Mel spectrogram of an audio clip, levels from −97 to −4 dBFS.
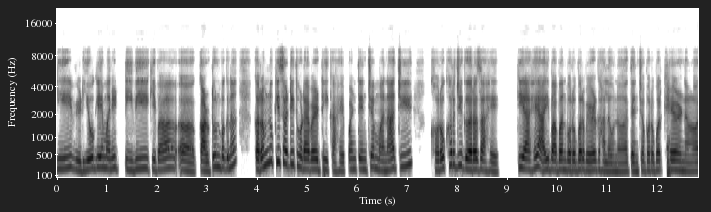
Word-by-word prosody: ही 210 +3 -2
video 190 0 0
game 230 -1 +1
आणि 215 +3 -2 0.2
TV 205 +3 -3
किंवा 195 -1 -2 0.3
अ, 175 -3 +1
cartoon 185 +8 +3
बघणं 230 +5 -1 0.4
करमणुकीसाठी 300 - +2
थोड्या 205 -5 +3
वेळ 200 - +4
ठीक 190 -3 -5
आहे. 170 0 -5
पण 205 0 -3
त्यांच्या 200 +3 -2
मनाची 210 +8 -2 0.5
खरोखर 215 +10 +1
जी 275 +2 -2
गरज 195 -1 +7
आहे, 170 -4 -3 0.4
ती 230 0 +1
आहे 200 +2 +2
आई-बाबांबरोबर 190 -2 +3
वेळ 180 +1 +2
घालवणं, 160 -2 -4
त्यांच्याबरोबर 175 +2 -2
खेळणं, 170 -3 -1
195 Hz, 130 wpm, -23 LUFS, 180-220 Hz, 0.5 s, गरज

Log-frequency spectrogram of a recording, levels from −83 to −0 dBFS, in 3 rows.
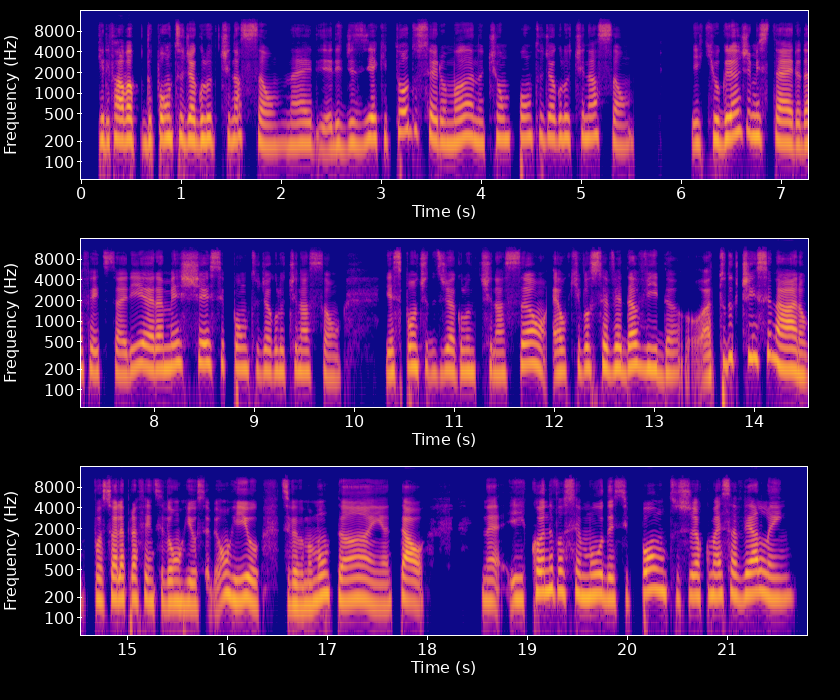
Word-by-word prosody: que 215 - -1
ele 200 - -3
falava 210 -1 +6
do 205 +2 -2
ponto 225 +1 +1
de 215 - +4
aglutinação 210 -3 -1
né, 180 +1 -4
ele 165 -4 -8
ele 170 +3 -4
dizia 190 +5 0
que 215 0 -10
todo 275 +5 -1
ser 215 -6 -1
humano 200 +2 0
tinha 220 +3 -5
um 215 - -2
ponto 225 +1 -5
de 225 - -1
aglutinação, 220 -4 -3 0.6
e 185 +1 -4
que 215 - -4
o - - +4
grande 250 +6 +3
mistério 195 -5 +1
da 185 - -1
feitiçaria 190 +3 -2
era 205 0 +3
mexer 235 +2 0
esse 235 0 -1
ponto 205 -3 -4
de 195 - -3
aglutinação, 185 -4 -4 0.5
e 175 - 0
esse 180 - -2
ponto 215 0 0
de 180 +1 -4
aglutinação 190 +4 -1
é 180 - 0
o 190 - -1
que 210 - -9
você 215 +1 +1
vê 210 +2 +3
da 225 +4 +5
vida, 185 -5 -2 0.4
tudo 300 - -1
que - - -18
te 300 - 0
ensinaram, 205 - +4
você 190 0 +1
olha 195 0 +5
para 195 - 0
frente 180 -1 -3
você - - -7
vê 170 - -1
um 175 - +2
rio 165 -1 -1
você - - -9
vê - - -8
um 225 - +1
rio, 185 -4 +3 0.2
você - - -7
vê 155 - +4
uma 155 +1 -1
montanha 185 -5 +1
tal, 175 -5 +5 0.6
né, 180 -1 -2
e 190 +3 -1
quando 240 +2 +4
você 240 -2 -1
muda 210 -1 +3
esse 190 +1 -7
ponto 240 -4 +2
você 210 +3 -3
já 210 - +3
começa 215 +1 0
a - - +2
ver 220 +3 +3
além. 205 -4 +2
205 Hz, 215 wpm, -23 LUFS, 185-220 Hz, 0.6 s, falava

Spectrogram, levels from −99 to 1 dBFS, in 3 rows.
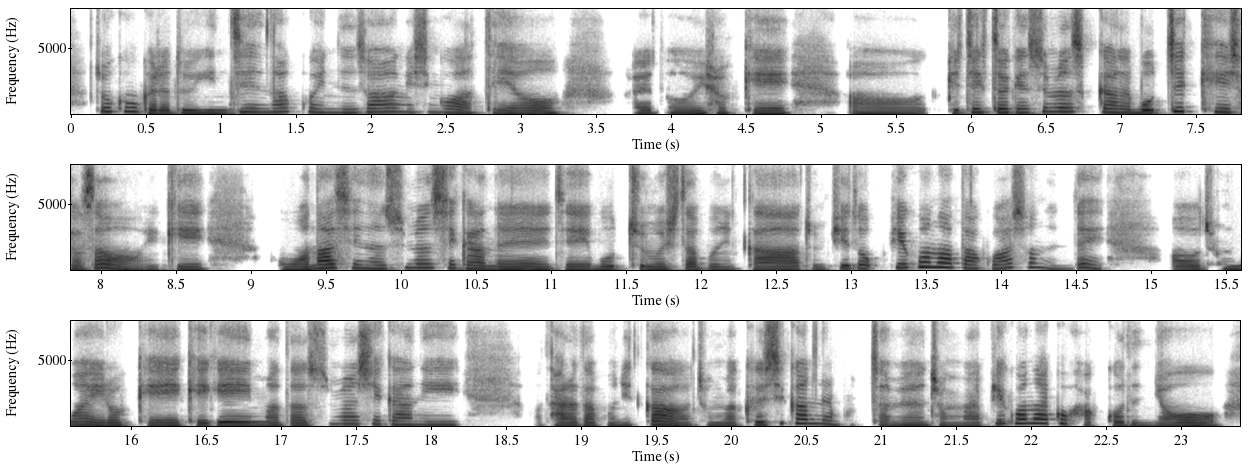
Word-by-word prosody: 쪼끔 300 0 -2
그래도 205 -1 +2
인지는 205 +8 -1
하고 285 0 -5
있는 240 -2 -6
상황이신 275 -1 -3
것 250 - -5
같아요. 195 -2 0 0.5
그래도 200 -1 -2
이렇게 185 -1 0 0.4
어 180 -1 -2 0.2
규칙적인 255 +4 +1
수면 295 +2 0
습관을 260 -5 +2
못 210 -1 +4
지키셔서 270 - +2
이렇게 180 +1 -2 0.5
원하시는 250 +6 +3
수면 285 +4 -2
시간을 205 -8 +3
이제 175 -1 -1
못 195 +1 -2
주무시다 195 0 0
보니까 175 -1 +1
좀 175 -4 -7
피조 235 +4 -1
피곤하다고 300 -5 +2
하셨는데 280 -4 -3 0.5
어 200 -1 0
정말 195 +3 0
이렇게 185 -1 +1
개개인마다 195 0 +2
수면 275 +8 -5
시간이 240 -5 -2 0.5
어 - - -23
다르다 170 0 0
보니까 175 +3 +3
정말 175 -1 -4
그 210 - +1
시간을 310 -1 +2
못 220 - -13 0.2
자면 195 -2 -2
정말 170 -3 -1
피곤할 325 0 +2
것 310 -2 0
같거든요. 175 - 0
205 Hz, 300 characters per minute, -23 LUFS, 190-265 Hz, 0.5 s, 못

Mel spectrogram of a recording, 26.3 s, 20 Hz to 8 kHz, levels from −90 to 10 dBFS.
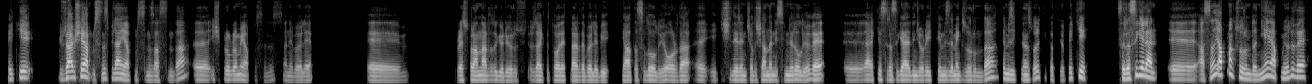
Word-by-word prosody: Peki, 170 +7 0 0.5
güzel 170 +6 +7
bir 175 - -3
şey 210 +4 +6
yapmışsınız, 145 - +4
plan 150 +1 +3
yapmışsınız 115 -3 -3
aslında. 110 - -5
Eee, 120 -2 -1
iş 130 -1 -14
programı 125 0 -3
yapmışsınız. 110 0 -10
Hani, 105 -1 -14
böyle, 105 +2 -6 1.1
eee, 105 -2 -4 1.1
restoranlarda 115 0 0
da 120 - -3
görüyoruz. 105 -2 -4
İşte, - - -30
özellikle 110 -1 -3
tuvaletlerde 110 -1 -2
böyle 105 -1 -2
bir 105 -1 -4 0.3
kâğıt 110 -1 0
asılı 115 +3 -6
oluyor. 115 0 0
Orada 110 0 -1
e 115 -2 -5
i 110 0 -16
kişilerin, 115 0 -4
çalışanların 115 +1 -2
isimleri 120 +2 -2
oluyor 120 +2 0
ve, 130 0 +6 0.4
eee, 110 -1 -7
herkes 120 0 -3
sırası 120 -1 -6
geldiğince 115 -1 +1
orayı 115 0 -2
temizlemek 115 0 -2
zorunda. 115 - -2
Temizledikten 130 -3 -1
sonra 150 +9 -2
tik 170 -5 -24
atıyor. 115 0 -9
Peki, 160 +2 +2 0.6
sırası 150 +9 +4
gelen, 205 -10 +7 0.2
eee, 130 -1 -2
aslında 160 - +1
yapmak 235 -1 +5
zorunda. 140 -7 +1
Niye 155 - 0
yapmıyordu 185 0 +1
ve 190 -1 +5
120 Hz, 125 wpm, -22 LUFS, 110-140 Hz, 1.1 s, güzel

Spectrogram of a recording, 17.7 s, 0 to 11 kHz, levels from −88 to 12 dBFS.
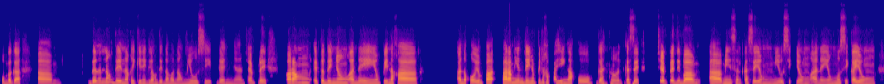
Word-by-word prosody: kumbaga, 190 -1 0 0.3
um, 180 -1 -1 0.6
gano'n 235 +5 -1
lang 290 +2 -2
din 245 -4 0
nakikinig 220 -1 -5
lang 205 0 -4
din 205 -1 -9
ako 200 -1 -7
ng 185 0 -9
music 220 -1 -9
ganiyan. 195 -2 -9
Siyempre 245 -1 -3 0.3
parang 260 +2 +5
ito 240 +1 0
din 240 0 -2
yung 245 -1 -4
ano, 225 +3 +1
eh, 235 -5 -1
yung 220 - -8
pinaka 215 -2 +4 0.8
ano 210 0 +1
ko 200 0 0
yung 225 +2 -4
pa 240 -1 +8 0.2
parang 255 +1 +9
'yun 270 -2 -4
din 265 0 +2
yung 260 - -8
pinakapahinga 230 -5 -3
ko 185 +1 -4
gano'n. 190 -2 -5
Kasi, 215 -1 -1 0.3
syempre 245 +2 +4
'di 250 - -2
ba, 240 -1 +7 0.2
ah, 195 -1 +6
minsan 215 0 -6
kasi 220 +1 -2
yung 205 -1 -12
music 200 0 -8
yung 195 0 -5
ano, 185 +1 -1
eh, 195 0 -5
yung 200 - -9
musika 210 -1 0
yung 200 -1 -3
215 Hz, 160 wpm, -22 LUFS, 200-240 Hz, 0.8 s, parang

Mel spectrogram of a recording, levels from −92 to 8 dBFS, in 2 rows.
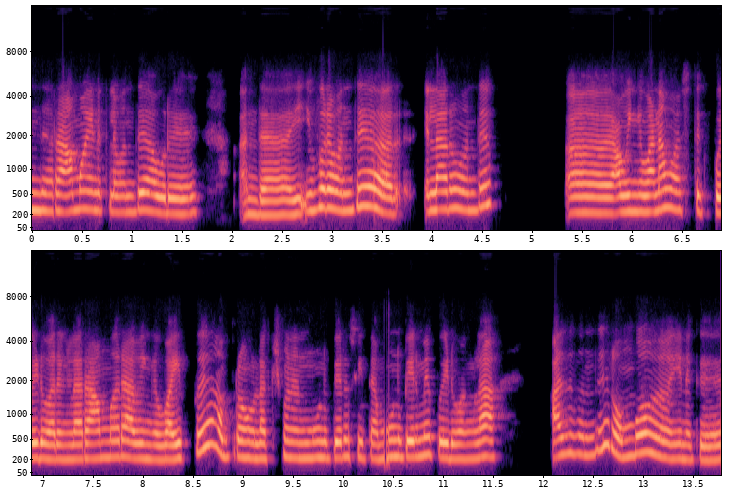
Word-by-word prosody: இந்த 260 0 +1 0.2
ராமாயணத்தில 260 0 -1
வந்து 235 +3 0
அவரு, 220 -2 +2 0.7
அந்த 200 -1 -2 0.5
இவர 295 +3 +2 0.2
வந்து 260 +5 0 0.7
எல்லாரும் 275 +1 +2
வந்து 270 +5 -2 0.9
ஆ - - +2 0.4
அவெங்க 240 +1 +1
வனவாசத்துக்கு 265 -1 -1
போயிடுவாருங்களா! 205 -2 +2
ராமர் 230 +3 -1
அவெங்க 215 -2 0
ஒயிப் 215 +7 0 0.2
அப்புறம் 235 -3 -1
லஷ்மணன் 220 +1 -3
3 230 0 -1
பேரும் 235 +1 +1
சீதா 225 -2 -4
3 240 0 0
பேருமே 240 +3 +3
போயிடுவாங்களா! 215 +1 +1 0.7
அது 265 +4 -1
வந்து 265 +6 -4 0.2
ரொம்ப 250 +2 -1 0.4
எனக்கு 200 -1 -4
235 Hz, 120 wpm, -14 LUFS, 220-260 Hz, 0.9 s, பேருமே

